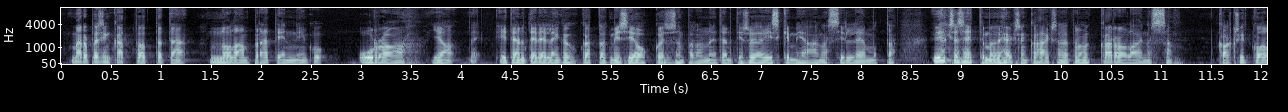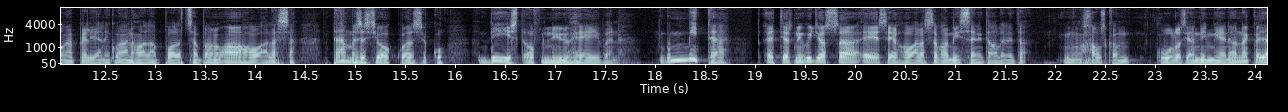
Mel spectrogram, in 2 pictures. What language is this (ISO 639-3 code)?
fin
